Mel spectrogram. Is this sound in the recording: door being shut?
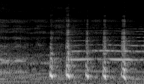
no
